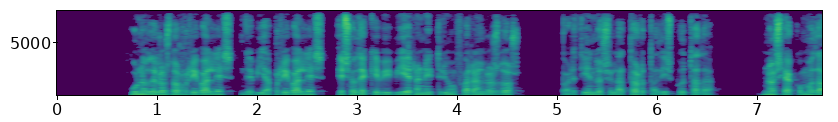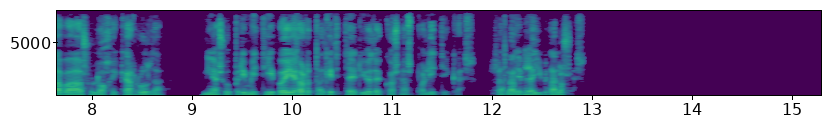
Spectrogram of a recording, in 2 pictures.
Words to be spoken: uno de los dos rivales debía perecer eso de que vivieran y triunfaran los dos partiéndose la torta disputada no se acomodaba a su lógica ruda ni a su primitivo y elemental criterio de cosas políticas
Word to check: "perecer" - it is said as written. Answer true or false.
false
